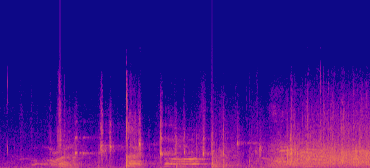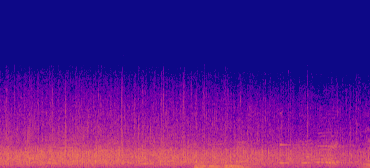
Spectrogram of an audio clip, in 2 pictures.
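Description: A large tennis crowd at a Gambill versus Agassi match in Los Angeles bursts into loud, sustained applause and cheering after a few sharp claps and court sounds, filling the rest of the stretch.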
